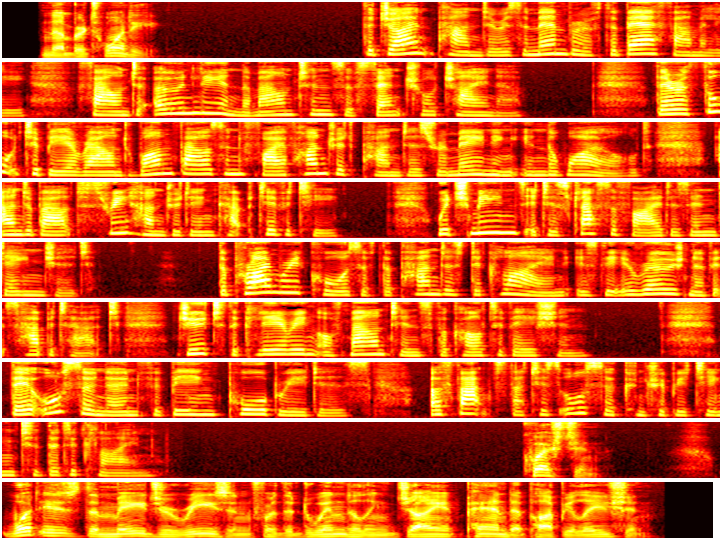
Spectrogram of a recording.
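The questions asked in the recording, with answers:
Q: What is the major reason for the dwindling giant panda population?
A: The erosion of its habitat due to the clearing of mountains for cultivation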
